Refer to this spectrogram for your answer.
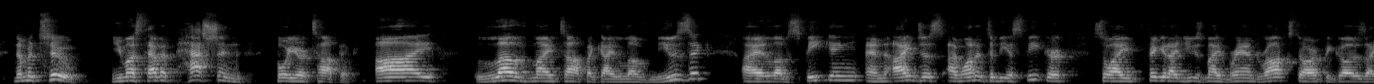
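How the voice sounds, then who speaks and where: A man with an unremarkable speaking voice talks at a moderate pace in a fairly high pitch, with ordinary pitch variation and a quiet background. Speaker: marketing speaker and webinar host. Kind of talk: webinar presentation.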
